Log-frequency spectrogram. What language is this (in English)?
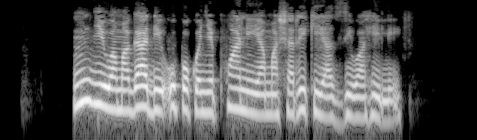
Swahili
